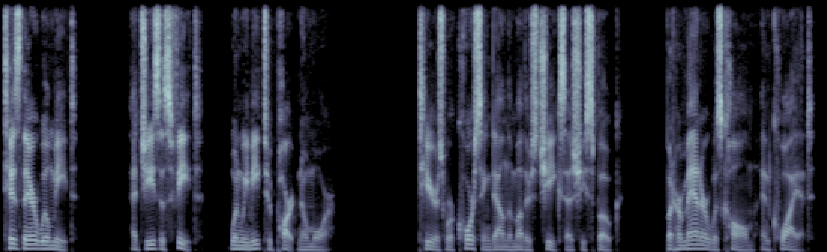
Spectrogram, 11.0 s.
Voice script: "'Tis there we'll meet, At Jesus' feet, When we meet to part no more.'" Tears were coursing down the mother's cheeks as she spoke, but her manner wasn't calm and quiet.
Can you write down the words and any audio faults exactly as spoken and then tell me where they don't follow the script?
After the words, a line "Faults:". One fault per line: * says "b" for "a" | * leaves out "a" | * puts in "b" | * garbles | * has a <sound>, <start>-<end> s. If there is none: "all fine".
"'Tis there we'll meet, At Jesus' feet, When we meet to part no more.'" Tears were coursing down the mother's cheeks as she spoke, but her manner was calm and quiet.
Faults:
* says "was" for "wasn't"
